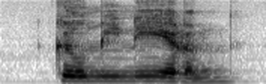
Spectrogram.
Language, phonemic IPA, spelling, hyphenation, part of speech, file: Dutch, /kʏlmiˈneːrə(n)/, culmineren, cul‧mi‧ne‧ren, verb, Nl-culmineren.ogg
- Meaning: 1. to culminate, to reach one's highest altitude, to pass through the meridian 2. to culminate, to reach one's highpoint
